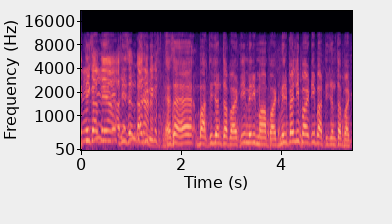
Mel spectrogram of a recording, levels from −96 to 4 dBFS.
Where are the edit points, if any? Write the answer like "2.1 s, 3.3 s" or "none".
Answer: 1.5 s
